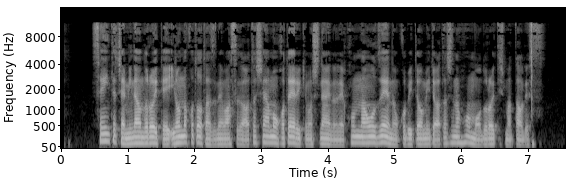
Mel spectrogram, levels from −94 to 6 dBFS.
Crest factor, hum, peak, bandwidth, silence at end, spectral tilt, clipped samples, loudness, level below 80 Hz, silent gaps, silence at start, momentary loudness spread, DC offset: 22 dB; none; -4 dBFS; 11.5 kHz; 0.35 s; -5 dB/octave; under 0.1%; -26 LUFS; -50 dBFS; none; 0.45 s; 7 LU; under 0.1%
